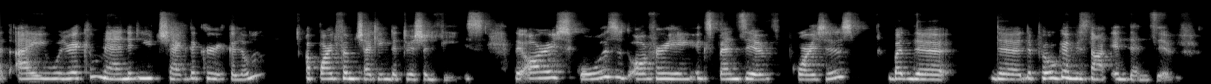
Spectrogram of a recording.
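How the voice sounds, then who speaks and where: A woman with a Filipino accent speaks in a high pitch with fairly even intonation. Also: moderate pace. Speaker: pastry chef and culinary instructor. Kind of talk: interview.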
